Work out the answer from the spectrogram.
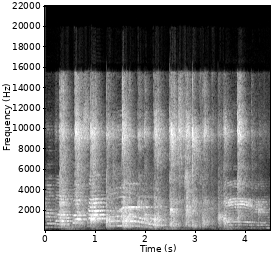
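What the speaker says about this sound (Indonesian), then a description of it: "kita beri tepuk tangan untuk kelompok 1" Classroom applause, a dense burst of many hands clapping together for several seconds, loud and close, with voices mixed in.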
